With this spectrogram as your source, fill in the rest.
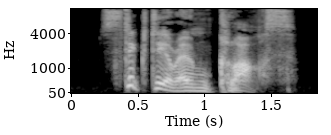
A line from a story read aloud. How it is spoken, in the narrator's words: he snapped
